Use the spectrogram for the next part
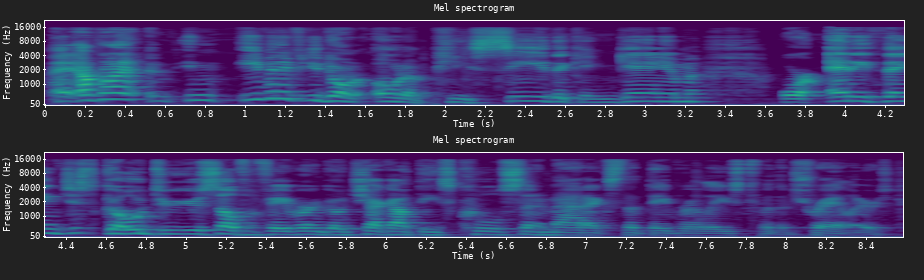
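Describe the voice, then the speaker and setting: A man's voice: on the high side, big pitch swings, fairly quick, fairly bright tone. A man hosting a gaming live stream, talking casually and enthusiastically in a loose, rambling, slangy way. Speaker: host of a video game channel's live stream.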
